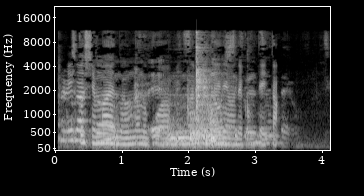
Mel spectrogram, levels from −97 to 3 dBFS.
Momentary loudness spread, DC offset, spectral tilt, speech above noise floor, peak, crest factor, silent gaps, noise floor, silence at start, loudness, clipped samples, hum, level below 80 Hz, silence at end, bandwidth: 12 LU; under 0.1%; -4.5 dB/octave; 33 dB; 0 dBFS; 20 dB; none; -52 dBFS; 0.05 s; -19 LUFS; under 0.1%; none; -56 dBFS; 0.65 s; 11.5 kHz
